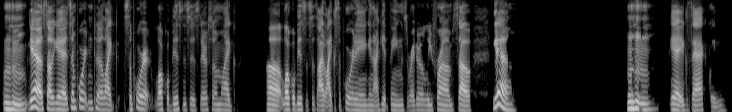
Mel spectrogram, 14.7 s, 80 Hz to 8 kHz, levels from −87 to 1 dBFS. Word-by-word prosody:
Mhm, 155 Hz, -3 st, +1 dB
yeah, 215 Hz, -5 st, +9 dB
so 165 Hz, 0 st, +3 dB
yeah, 155 Hz, -2 st, +3 dB
it's 150 Hz, +6 st, -2 dB
important 195 Hz, -3 st, -4 dB
to, 170 Hz, -6 st, -3 dB
like, 150 Hz, -3 st, -2 dB
support 165 Hz, +1 st, -2 dB
local 150 Hz, +1 st, -3 dB
businesses. 145 Hz, -2 st, -8 dB
There's 150 Hz, +1 st, -8 dB
some, 145 Hz, -1 st, -8 dB
like, 140 Hz, -2 st, -6 dB, 0.6 s
uh, 140 Hz, -3 st, +4 dB
local 155 Hz, +1 st, +1 dB
businesses 150 Hz, -1 st, -6 dB
I 130 Hz, -1 st, +3 dB
like -, -, -1 dB
supporting 145 Hz, -5 st, -5 dB
and 135 Hz, -, -6 dB
I 120 Hz, +1 st, -3 dB
get 145 Hz, 0 st, -8 dB
things 135 Hz, -2 st, -8 dB
regularly 135 Hz, +2 st, -8 dB
from, 135 Hz, -2 st, -2 dB
so 130 Hz, -3 st, +2 dB, 0.4 s
yeah. 220 Hz, -, +8 dB, 2.4 s
Mhm. 160 Hz, -3 st, +2 dB, 0.3 s
Yeah, 155 Hz, -1 st, +4 dB
exactly. 130 Hz, -2 st, -3 dB
145 Hz, 125 wpm, -26 LUFS, 135-160 Hz, 2.4 s, yeah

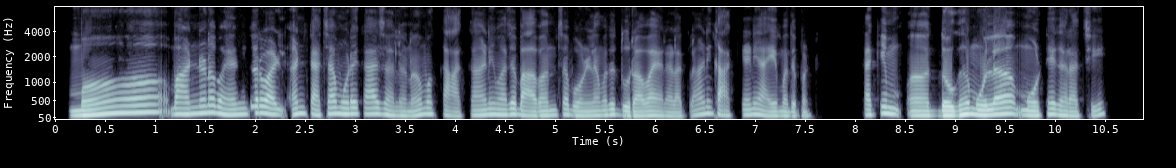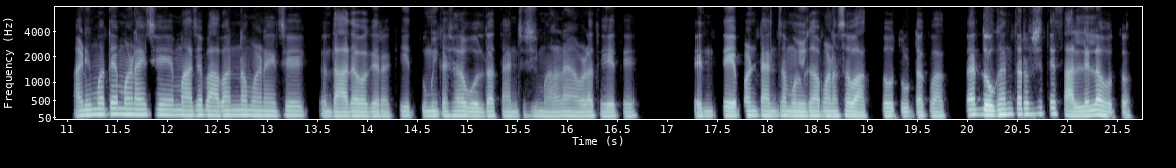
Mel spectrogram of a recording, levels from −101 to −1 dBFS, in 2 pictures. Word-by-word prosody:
मग 175 Hz, -, +3 dB
भांडणं 160 Hz, +5 st, +1 dB
भयंकर 150 Hz, +3 st, 0 dB
वाढली. 145 Hz, -6 st, +2 dB
आणि 155 Hz, +3 st, +1 dB
त्याच्यामुळे 155 Hz, +3 st, +1 dB
काय 155 Hz, 0 st, 0 dB
झालं 115 Hz, -6 st, -2 dB
ना 115 Hz, +4 st, -1 dB
मग 155 Hz, +2 st, -1 dB
काका 110 Hz, 0 st, -6 dB
आणि 135 Hz, +3 st, +1 dB
माझ्या 140 Hz, +1 st, +1 dB
बाबांच्या 120 Hz, +2 st, -1 dB
बोलण्यामध्ये 115 Hz, +3 st, -1 dB
दुरावा 110 Hz, -1 st, +1 dB
यायला 105 Hz, -2 st, -3 dB
लागला 100 Hz, +6 st, -6 dB
आणि 155 Hz, +4 st, -2 dB
काकी 125 Hz, 0 st, -4 dB
आणि 140 Hz, +2 st, -1 dB
आईमध्ये 110 Hz, -4 st, -2 dB
पण. 105 Hz, -, -6 dB, 0.6 s
काकी 130 Hz, +5 st, -2 dB, 0.2 s
अ, 115 Hz, +1 st, +2 dB
दोघं 115 Hz, +4 st, +6 dB
मुलं 145 Hz, +4 st, +5 dB
मोठे 120 Hz, +2 st, +1 dB
घराची 110 Hz, 0 st, -2 dB, 0.6 s
आणि 125 Hz, +2 st, +1 dB
मग 145 Hz, +1 st, +1 dB
ते 150 Hz, -, +3 dB
म्हणायचे 140 Hz, -2 st, 0 dB
माझ्या 125 Hz, 0 st, -1 dB
बाबांना 125 Hz, +1 st, 0 dB
म्हणायचे 115 Hz, -1 st, -2 dB, 0.3 s
दादा 105 Hz, 0 st, 0 dB
वगैरा, 105 Hz, -1 st, -1 dB
की 110 Hz, +2 st, -7 dB
तुम्ही 110 Hz, +2 st, -4 dB
कशाला 110 Hz, 0 st, -2 dB
बोलतात 110 Hz, 0 st, 0 dB
त्यांच्याशी 105 Hz, +1 st, -6 dB
मला 100 Hz, -2 st, -3 dB
नाही 105 Hz, 0 st, -1 dB
आवडत. 105 Hz, 0 st, -2 dB
हे 100 Hz, 0 st, 0 dB
ते, 100 Hz, +1 st, -6 dB, 0.8 s
ते 115 Hz, -1 st, +1 dB
पण 120 Hz, 0 st, +1 dB
त्यांचा 115 Hz, 0 st, -1 dB
मुलगा 110 Hz, 0 st, +2 dB
पण 110 Hz, 0 st, 0 dB
असं 110 Hz, +1 st, 0 dB
वागतो 110 Hz, +1 st, 0 dB
तुटक 105 Hz, 0 st, -3 dB
वागतो. 100 Hz, -1 st, -2 dB, 0.2 s
त्या 135 Hz, -, +3 dB
दोघांतर्फे 145 Hz, +4 st, +4 dB
ते 155 Hz, -, 0 dB
चाललेलं 115 Hz, -2 st, +3 dB
होतं. 110 Hz, -5 st, -1 dB
120 Hz, 170 wpm, -23 LUFS, 110-140 Hz, 0.8 s, दोघं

